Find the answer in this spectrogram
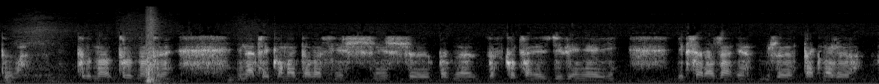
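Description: A man talking over a telephone line, the voice thin and narrow as in a phoned-in broadcast interview, with one sharp click about a second and a half in.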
